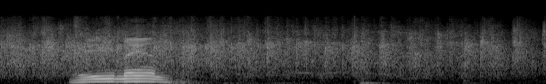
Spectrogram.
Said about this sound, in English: Give the Lord another good hand clap of praise.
